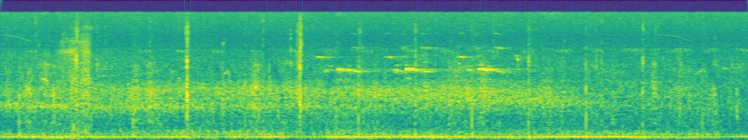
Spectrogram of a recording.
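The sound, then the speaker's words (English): A lawn irrigation sprinkler system running, with a steady hiss, a low hum and irregular light ticking clicks that continue throughout. “And it's sprinkler season, so my irrigation system is running.”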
